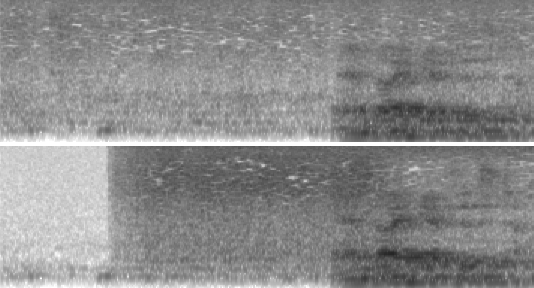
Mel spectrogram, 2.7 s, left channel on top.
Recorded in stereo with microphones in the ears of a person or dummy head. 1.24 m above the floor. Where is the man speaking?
50° right (ahead or behind), 1.0 m.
